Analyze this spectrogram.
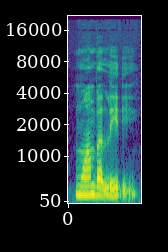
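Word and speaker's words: Mwamba Lydie: Um, my name is Moa Lady, but everybody call me.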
